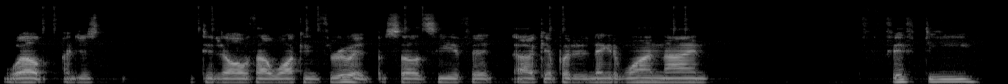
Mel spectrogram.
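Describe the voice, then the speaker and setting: A man's voice: sits low, level tone, a little slow, long pauses, bright, forceful tone. A man in his thirties livestreaming game development, casually thinking aloud in short, muttered thoughts as he works.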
